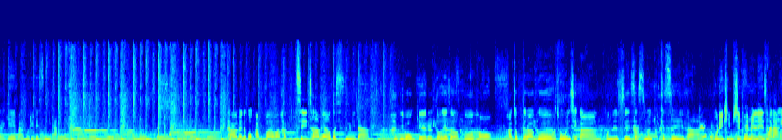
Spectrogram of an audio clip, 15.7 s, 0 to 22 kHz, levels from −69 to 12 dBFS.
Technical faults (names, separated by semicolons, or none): none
